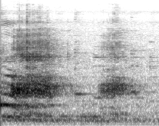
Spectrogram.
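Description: Recorded animal call played through a phone's speaker: two rough, noisy calls, the first lasting most of a second and a shorter one about a second and a half in.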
